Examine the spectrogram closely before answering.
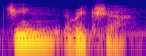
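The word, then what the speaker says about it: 人力車: word Richa in in fact in Japan is pronounced gin Richa the word Jin meaning Ricky which is the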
